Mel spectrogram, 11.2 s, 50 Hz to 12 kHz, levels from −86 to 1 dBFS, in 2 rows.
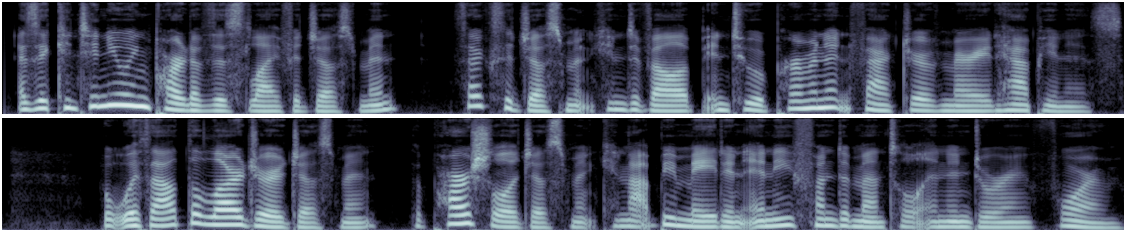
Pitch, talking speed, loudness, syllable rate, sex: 175 Hz, 190 wpm, -19 LUFS, 6.4 syllables/s, female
